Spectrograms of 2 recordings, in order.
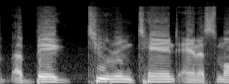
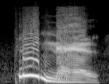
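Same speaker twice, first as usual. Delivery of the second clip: imitated British exclamation; British accent. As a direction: quote it in a put-on British accent. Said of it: "Or as Tanzan likes to say".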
